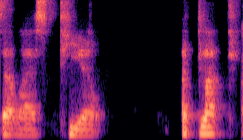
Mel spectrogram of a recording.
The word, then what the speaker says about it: atlatl: And then atlat is the original Nahuatl pronunciation.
